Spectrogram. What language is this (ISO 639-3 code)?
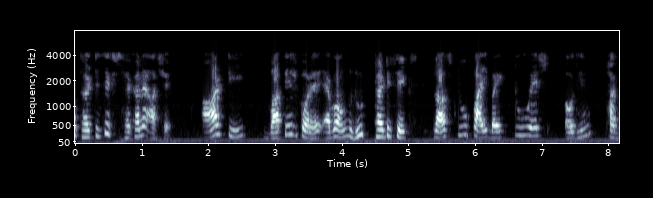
ben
